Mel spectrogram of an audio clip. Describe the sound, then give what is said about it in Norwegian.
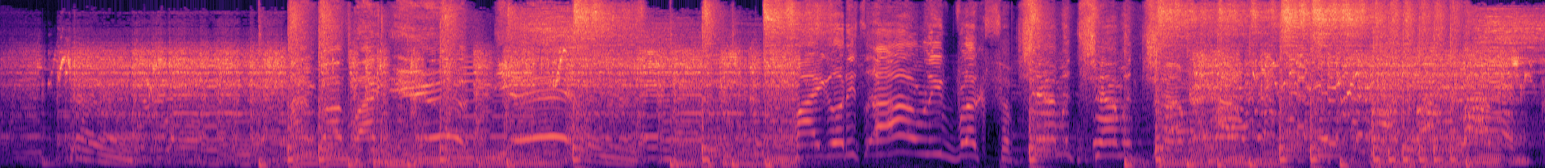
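A loud, energetic Japanese rock song plays on Radio Revolt's film programme Filmofil, with heavily distorted electric guitars and driving drums. It briefly thins out midway before crashing back in at full, dense volume. “Japansk rock der”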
